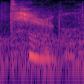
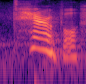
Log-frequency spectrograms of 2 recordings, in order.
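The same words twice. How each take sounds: First: Breathless whisper of terrible; whispered word. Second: Said in the usual way. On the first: Acted. Rachel whispers the word to herself in grief, a hushed whisper. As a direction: let "Terrible" out as a toneless whisper. Grieving woman repeats word.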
